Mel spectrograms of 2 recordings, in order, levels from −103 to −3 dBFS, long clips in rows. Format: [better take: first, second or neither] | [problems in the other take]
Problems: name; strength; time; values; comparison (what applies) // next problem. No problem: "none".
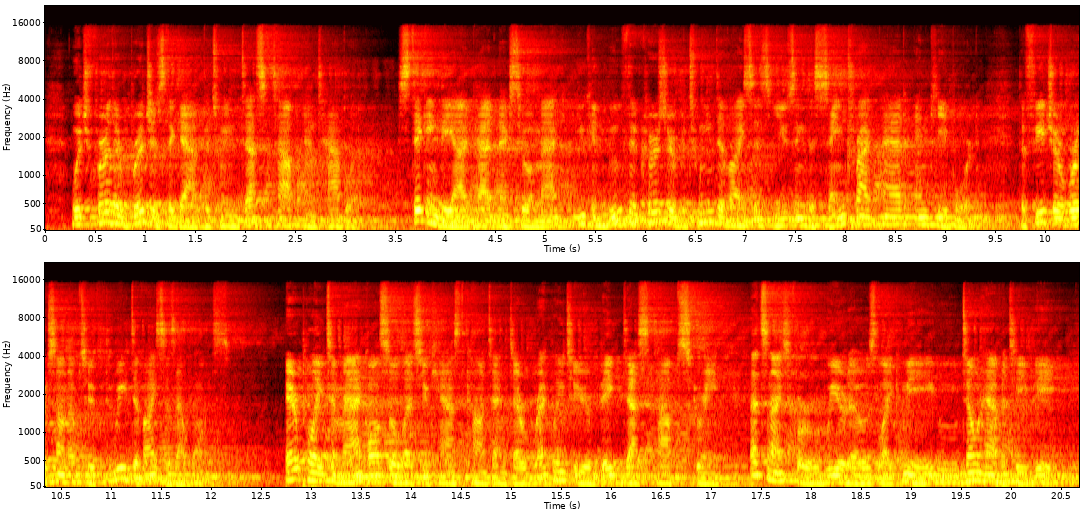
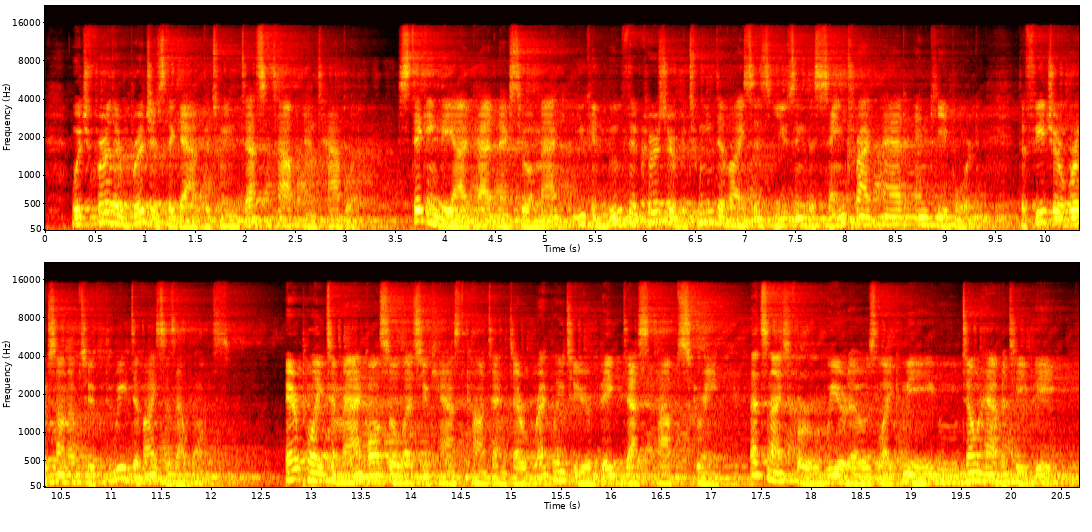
neither | room echo; slight; dies away in 2.2 s; the same in both // off-mic speech; somewhat distant; the same in both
